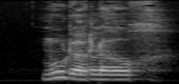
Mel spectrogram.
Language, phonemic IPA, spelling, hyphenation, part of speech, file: Dutch, /ˈmu.dərˌloːx/, moederloog, moe‧der‧loog, noun, Nl-moederloog.ogg
- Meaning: mother liquor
